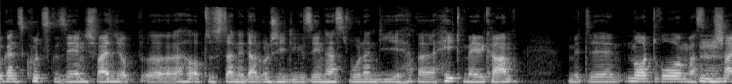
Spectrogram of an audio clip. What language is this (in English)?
German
